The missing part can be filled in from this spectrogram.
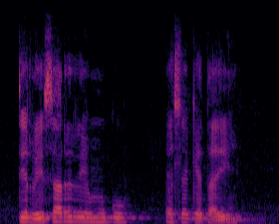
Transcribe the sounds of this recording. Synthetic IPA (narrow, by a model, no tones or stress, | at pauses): tir̤isaririmuku | ɛɬɛkɛtaɦi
